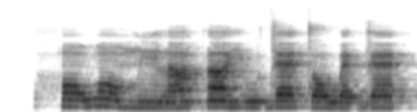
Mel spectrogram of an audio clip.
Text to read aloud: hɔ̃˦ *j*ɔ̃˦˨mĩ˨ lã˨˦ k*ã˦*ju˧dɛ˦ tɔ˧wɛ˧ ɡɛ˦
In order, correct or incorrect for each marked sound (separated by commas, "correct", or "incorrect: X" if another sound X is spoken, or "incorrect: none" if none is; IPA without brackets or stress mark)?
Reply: incorrect: w, correct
